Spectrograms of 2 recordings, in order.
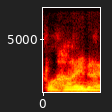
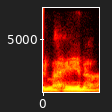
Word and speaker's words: Lahaina: and things like that i mean like lahaina it likes to say lahina and i had to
